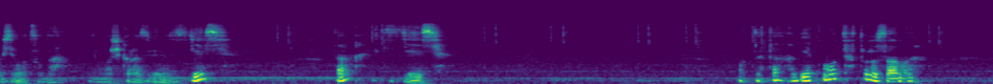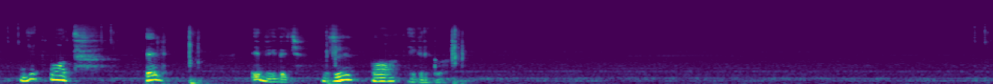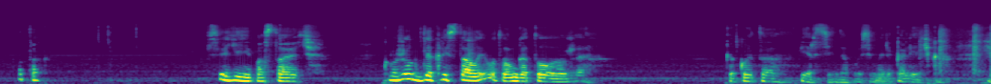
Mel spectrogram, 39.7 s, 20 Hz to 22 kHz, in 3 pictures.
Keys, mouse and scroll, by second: 5.0 click, 6.4-7.6 drag, 8.5-10.1 drag, 12.4-14.8 drag, 15.8 l, 17.6 g, 26.9-27.8 scroll down 5, 27.8 click, 28.3-30.3 middle drag, 30.3 scroll down 1, 32.1-35.1 middle drag, 37.0 scroll up 2, 37.7-38.4 scroll up 3, 38.4-39.6 scroll down 2.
